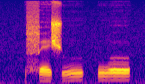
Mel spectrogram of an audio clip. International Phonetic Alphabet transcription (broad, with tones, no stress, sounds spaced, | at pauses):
f ɛ˨ ʃ u˨˦ | w o˦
